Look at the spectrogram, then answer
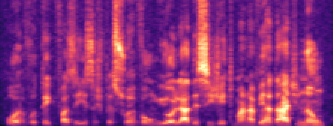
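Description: A man's voice: on the high side, racing, a bit bright. A man in casual podcast talk, thoughtfully explaining his point of view.

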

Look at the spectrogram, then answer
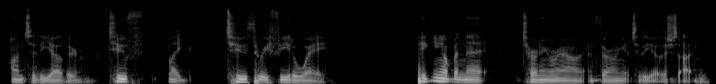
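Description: A man's voice: on the low side, warm tone, no room sound, clean studio sound. A young man hosting a casual faith podcast from his dining room, talking enthusiastically and rambling with lots of fillers. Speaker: podcast host. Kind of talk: casual devotional podcast talk.

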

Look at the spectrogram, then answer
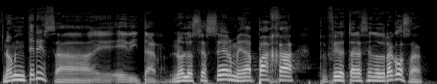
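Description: A man's voice: on the high side, big pitch swings, fast talker, no echo. A man with a Rioplatense accent hosting a podcast, chatting casually and bluntly, swearing freely. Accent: Rioplatense Spanish. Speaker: podcast host. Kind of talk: casual chat.

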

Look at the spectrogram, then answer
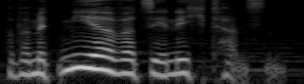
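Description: A lovesick young student from a bedtime storybook, lamenting over a lost love in a dreamy, lower voice, as a woman reads him. Soft music plays faintly behind. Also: unhurried, close to an everyday voice. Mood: longing. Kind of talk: storybook reading.

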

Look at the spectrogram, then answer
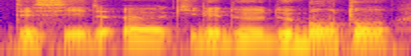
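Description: Deadpan man telling absurd comic stories. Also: medium pitch, normal speed. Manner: deadpan absurd storytelling with provocative asides. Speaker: podcast host. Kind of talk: comedic podcast monologue.

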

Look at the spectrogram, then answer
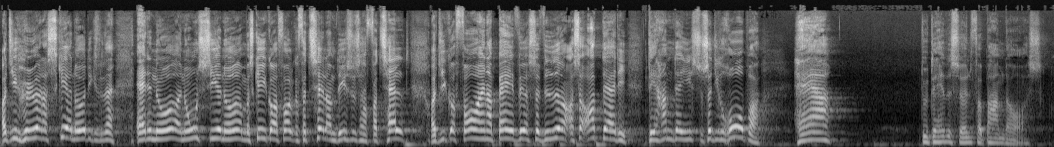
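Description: Man, high voice, sermon, conversational, self-deprecating, acts out quotes. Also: few pauses, darkish tone. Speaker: preacher.

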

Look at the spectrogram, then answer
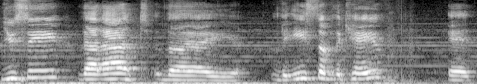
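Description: High-pitched man running a tabletop game. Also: animated, slow pace, a bit bright. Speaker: game master. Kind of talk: casual tabletop game narration. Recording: roomy, faint music behind.

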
